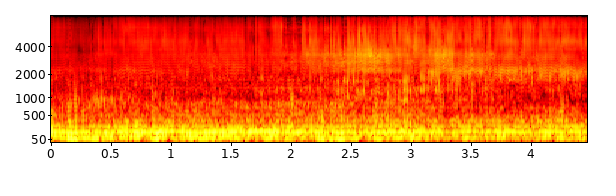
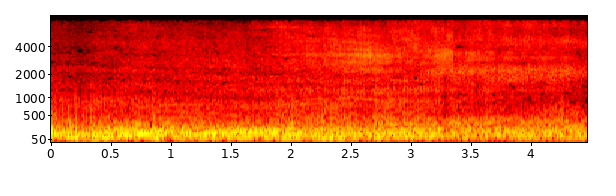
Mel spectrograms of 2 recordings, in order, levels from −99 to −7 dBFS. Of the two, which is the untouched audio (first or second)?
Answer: second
